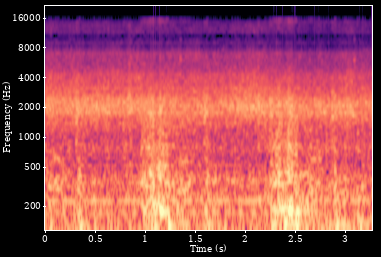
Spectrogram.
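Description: Steady, dense rain hisses continuously for a few seconds, with a low rumbling undertone beneath it and no voices present.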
